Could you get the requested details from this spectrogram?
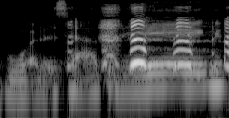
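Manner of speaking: slow, loud mock bewilderment; bewildered cameraman. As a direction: stretch it out as a stunned onlooker, half laughing. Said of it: "the poor cameraman is like".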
